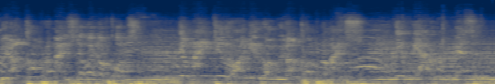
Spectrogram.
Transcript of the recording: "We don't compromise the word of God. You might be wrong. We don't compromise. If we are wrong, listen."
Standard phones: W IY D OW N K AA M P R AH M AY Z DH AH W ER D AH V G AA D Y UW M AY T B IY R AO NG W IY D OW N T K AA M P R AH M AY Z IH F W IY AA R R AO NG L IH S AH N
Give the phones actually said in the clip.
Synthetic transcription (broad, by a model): W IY D OW N K AA M P R AH M AY Z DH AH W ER AH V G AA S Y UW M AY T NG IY R AO NG W IY D OW N T K AA M P R AH M AY Z IH F W IY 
